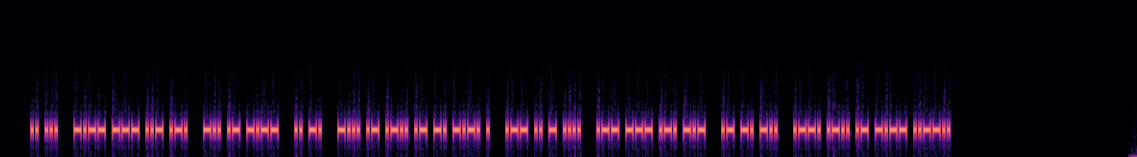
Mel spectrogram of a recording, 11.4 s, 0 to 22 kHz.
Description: Morse code, heard as a keyed tone, about 50 wpm, 700 Hz. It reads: IS YOUR DAY IN BALANCE WITH WORK AND PLAY?
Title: Sentences from Top 1000 Words - Review Part 6 - 50wpm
